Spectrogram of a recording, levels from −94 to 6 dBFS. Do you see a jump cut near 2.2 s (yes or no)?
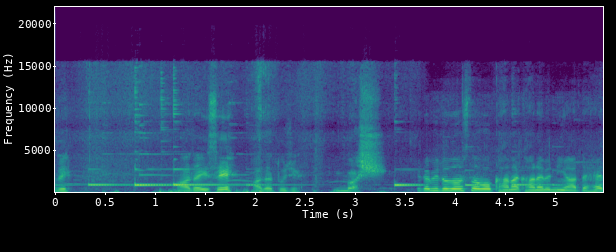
no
